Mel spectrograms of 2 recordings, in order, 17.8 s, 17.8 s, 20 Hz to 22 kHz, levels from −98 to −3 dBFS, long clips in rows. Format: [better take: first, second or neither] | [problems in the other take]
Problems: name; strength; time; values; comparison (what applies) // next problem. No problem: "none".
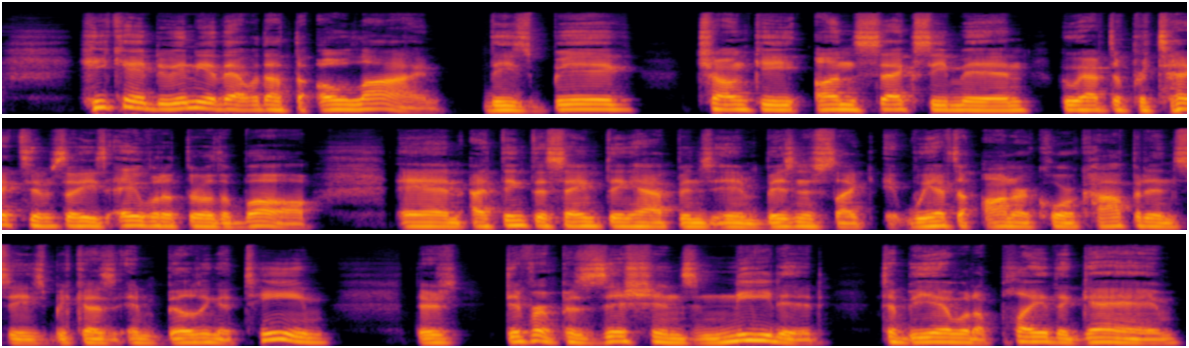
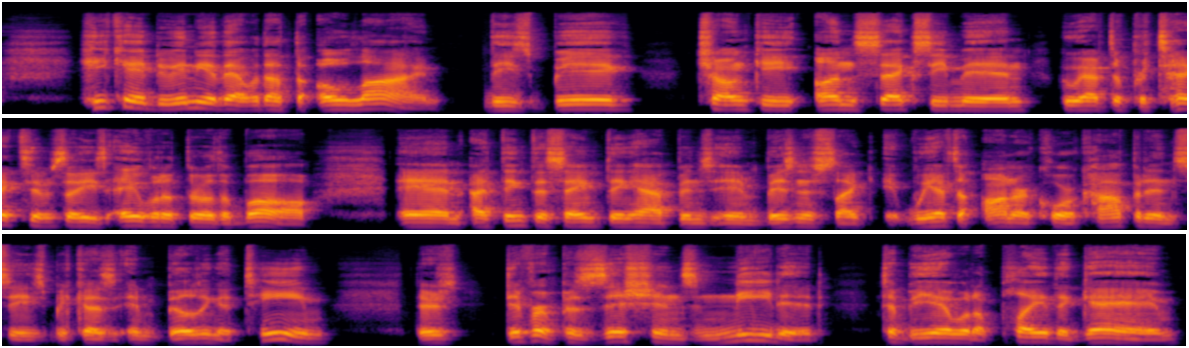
first | thin; very; fading below 400 Hz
